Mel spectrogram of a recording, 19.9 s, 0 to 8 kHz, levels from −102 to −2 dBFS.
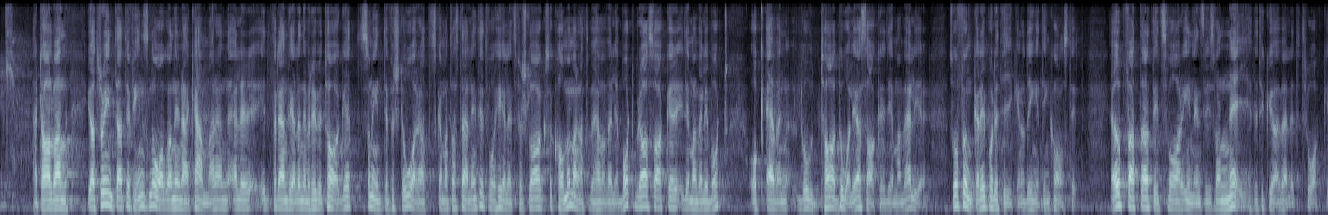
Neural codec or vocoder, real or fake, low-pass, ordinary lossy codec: none; real; 7.2 kHz; none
